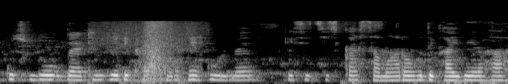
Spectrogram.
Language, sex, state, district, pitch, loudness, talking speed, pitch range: Hindi, female, Bihar, Darbhanga, 205 Hz, -17 LUFS, 190 wpm, 195-210 Hz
